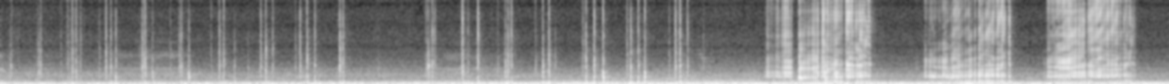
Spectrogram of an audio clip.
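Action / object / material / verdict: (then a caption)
tap / soft plastic squeeze tube / soft plastic / none. A full, soft plastic squeeze tube of clay mask is held in hand and tapped with long nails, giving a quick series of sharp, bright clicks over a low background rumble. It is then scratched in three longer bursts of bright, rasping friction.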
